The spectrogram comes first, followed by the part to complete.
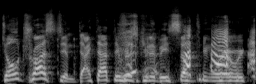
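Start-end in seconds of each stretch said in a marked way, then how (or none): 0.0-0.8 shouted, higher and louder. Retelling a warning about a character while watching the films: imitating yelling at the TV. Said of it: "You're yelling at the T V".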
